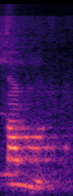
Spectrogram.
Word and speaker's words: thumb: It is not thumb. It is thumb. The B should be silent.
